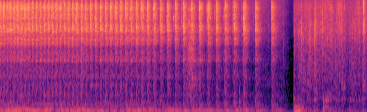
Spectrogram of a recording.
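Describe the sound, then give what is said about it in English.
A prize wheel for a party game spins with a rapid ticking that gradually slows as it winds down, over a steady low hum. “it's time for the would you rather spin of the wheel. Let's spin the wheel.”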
